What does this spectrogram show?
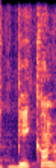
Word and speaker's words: BCAN: I think the mission that BCAN, we pronounce it as Beacon, right, Stephanie?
